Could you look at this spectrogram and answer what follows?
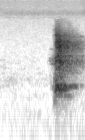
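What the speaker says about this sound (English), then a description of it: "Dogs are barking again." Dogs bark in a short burst in the background, a single loud cluster of barking that rises suddenly after a quiet stretch and fades within a fraction of a second.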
